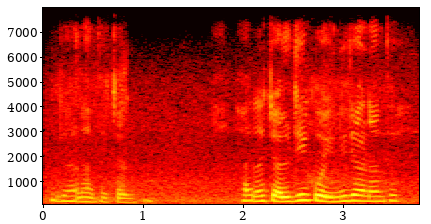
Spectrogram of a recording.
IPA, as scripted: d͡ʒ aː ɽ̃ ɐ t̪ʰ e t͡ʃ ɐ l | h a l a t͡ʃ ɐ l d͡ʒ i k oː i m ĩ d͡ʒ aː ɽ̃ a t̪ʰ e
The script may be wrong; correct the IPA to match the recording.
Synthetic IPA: d͡ʒ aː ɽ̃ a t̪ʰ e t͡ʃ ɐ l | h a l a t͡ʃ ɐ l d͡ʒ i k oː i n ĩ d͡ʒ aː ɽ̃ a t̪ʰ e

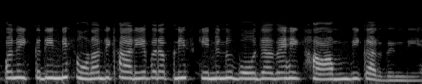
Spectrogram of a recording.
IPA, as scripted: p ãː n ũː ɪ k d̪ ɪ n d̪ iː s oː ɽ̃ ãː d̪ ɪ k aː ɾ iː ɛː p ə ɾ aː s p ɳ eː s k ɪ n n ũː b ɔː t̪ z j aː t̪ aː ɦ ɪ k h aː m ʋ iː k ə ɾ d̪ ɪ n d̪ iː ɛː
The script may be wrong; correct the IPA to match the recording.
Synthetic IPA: p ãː n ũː ɪ k d̪ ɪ n d̪ iː s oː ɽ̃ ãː d̪ ɪ kʰ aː ɾ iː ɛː p ə ɾ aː p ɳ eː s k ɪ n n ũː b ɔː t̪ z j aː d̪ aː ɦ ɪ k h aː m ʋ iː k ə ɾ d̪ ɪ n d̪ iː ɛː

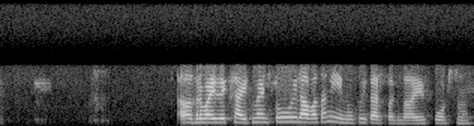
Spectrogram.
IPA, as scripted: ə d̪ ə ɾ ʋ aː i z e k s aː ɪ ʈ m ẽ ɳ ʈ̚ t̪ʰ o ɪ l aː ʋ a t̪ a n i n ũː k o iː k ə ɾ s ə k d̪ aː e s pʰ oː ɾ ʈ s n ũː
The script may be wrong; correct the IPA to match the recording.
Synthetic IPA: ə d̪ ə ɾ ʋ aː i z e k s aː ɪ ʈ m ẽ ɳ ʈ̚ t̪ o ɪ l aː ʋ a t̪ a n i n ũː k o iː k ə ɾ s ə k d̪ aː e s p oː ɾ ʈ s n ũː

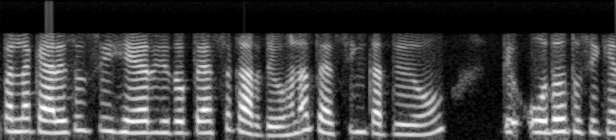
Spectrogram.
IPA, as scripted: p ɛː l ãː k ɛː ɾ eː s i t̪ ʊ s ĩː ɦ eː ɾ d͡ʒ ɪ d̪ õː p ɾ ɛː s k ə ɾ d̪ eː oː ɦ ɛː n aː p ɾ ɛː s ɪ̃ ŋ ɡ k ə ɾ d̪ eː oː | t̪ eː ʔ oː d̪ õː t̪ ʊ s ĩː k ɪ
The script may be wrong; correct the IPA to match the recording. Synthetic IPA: p ɛː l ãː k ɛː ɾ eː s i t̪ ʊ s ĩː ɦ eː ɾ d͡ʒ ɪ d̪ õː p ɾ ɛː s k ə ɾ d̪ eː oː ɦ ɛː n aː p ɾ ɛː s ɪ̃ ŋ ɡ k ə ɾ d̪ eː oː | t̪ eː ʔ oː d̪ õː t̪ ʊ s ĩː k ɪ

